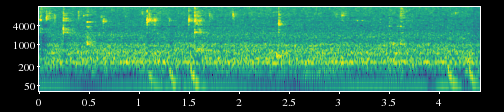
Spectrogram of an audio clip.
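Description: Whole spices, cinnamon, cardamom, cloves, black pepper and a dried red chilli sizzle in hot oil in a pan, a steady crackling hiss with occasional light utensil clinks, no voices.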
